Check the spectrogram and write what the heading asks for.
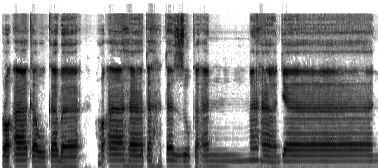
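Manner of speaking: ro'a kaukaba recited slowly and plainly; slow recitation. Shown as a demonstration. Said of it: "Apa contohnya".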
